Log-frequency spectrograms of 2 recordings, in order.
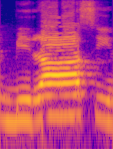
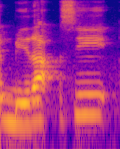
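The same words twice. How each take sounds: First: "बिरासी" with the रा drawn long; wrong reading demo. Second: "बिरासी" with रा cut short by a glottal catch; jerk on hamza. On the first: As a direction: stretch रा in "बिरासी", no hamza catch. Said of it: "बिरासी नहीं पढ़ना". ("बिरासी" में रा को खींचकर, बिना झटके) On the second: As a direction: snap रा shut before सी in "बिरासी". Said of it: "झटके के साथ पढ़ते हैं". ("बिरासी" में हमज़ा पर झटका) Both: Shown as a demonstration.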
